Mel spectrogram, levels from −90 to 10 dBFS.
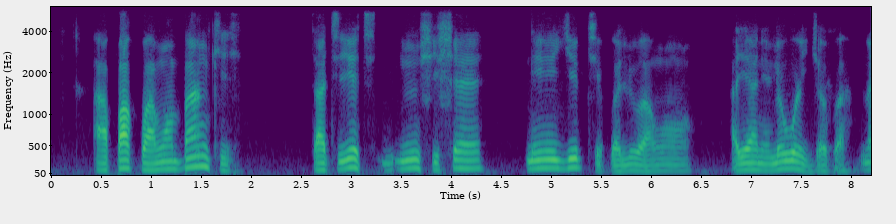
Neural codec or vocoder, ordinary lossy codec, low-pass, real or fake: codec, 16 kHz, 2 kbps, FunCodec, trained on Chinese and English, 25 frames a second; Opus, 24 kbps; 5.4 kHz; fake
